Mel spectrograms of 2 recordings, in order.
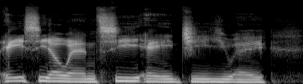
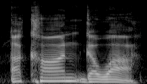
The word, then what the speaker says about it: Aconcagua: It's spelled A C O N C A G U A. It's a mouthful. Aconcagua.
